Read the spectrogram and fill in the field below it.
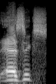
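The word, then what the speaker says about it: Essex: ain't from here H I said it right right ESX that's how my mother my mother called e with with the Z's look when you're from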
